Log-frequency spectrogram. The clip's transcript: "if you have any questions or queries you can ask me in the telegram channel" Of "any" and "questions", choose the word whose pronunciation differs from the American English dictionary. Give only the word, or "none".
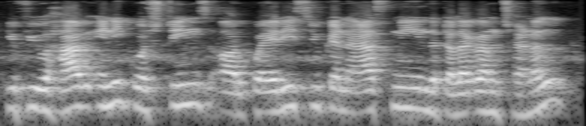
questions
